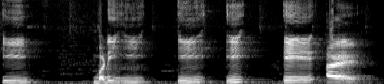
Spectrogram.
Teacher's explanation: जिह्वा का यदि अग्र भाग उठ रहा है तो अग्र स्वर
